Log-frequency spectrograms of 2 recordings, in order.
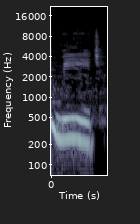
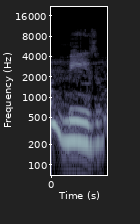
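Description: First: मेज ending in j, "mej"; common j mispronunciation. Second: मेज ending in z, "mez"; dotted z sound. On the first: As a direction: close मेज on j, no z. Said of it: "आप लोग क्या पढ़ लेते हैं". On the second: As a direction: draw out मेज to a buzzing z. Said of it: "उसे पढ़ते हैं जा". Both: Shown as a demonstration.

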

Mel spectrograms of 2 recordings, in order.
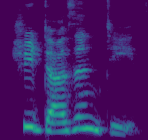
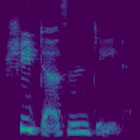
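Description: First: Said in the usual way. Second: Quiet echo. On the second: A narrator's reading. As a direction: murmur it again to himself.

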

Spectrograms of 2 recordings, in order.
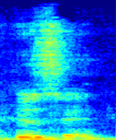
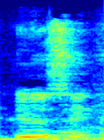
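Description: First: Said in the usual way. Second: Softer repeat. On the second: Shown as a demonstration. Repeating the question to the crowd, softer. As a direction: drop the volume on the second "You see?".

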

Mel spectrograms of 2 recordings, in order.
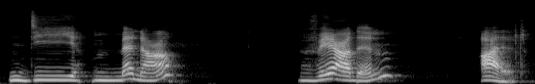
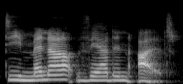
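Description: First: Die Männer werden alt, slowly, with long pauses between words. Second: Said in the usual way. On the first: Shown as a demonstration. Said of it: "Okay, so the men become old". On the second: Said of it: "smooth recap of the drill sentences".

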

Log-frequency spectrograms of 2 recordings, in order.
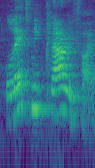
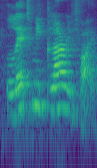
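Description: Both takes have the same delivery.

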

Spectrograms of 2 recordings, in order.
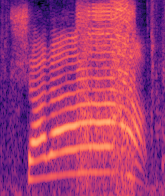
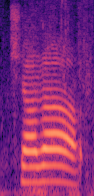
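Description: First: High, stretched shout; exasperated real shout; drawn-out yell. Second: Said in the usual way. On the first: Real, not acted. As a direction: yell it long to silence someone. Repeatedly yelling at someone to shut up.

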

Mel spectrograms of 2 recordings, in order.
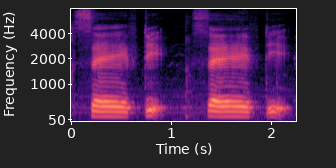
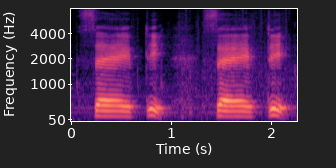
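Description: No difference in how they are said.

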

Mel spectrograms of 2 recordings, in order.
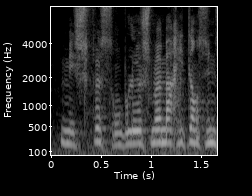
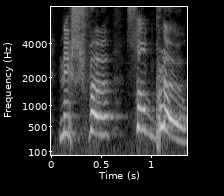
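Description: First: Much softer, resigned; deflated. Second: Louder and slower, exasperated. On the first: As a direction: let it drop in defeat. Repeats it deflated. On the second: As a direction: spell it out in frustration. Says it twice, differently. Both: Acted.

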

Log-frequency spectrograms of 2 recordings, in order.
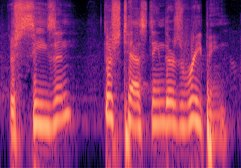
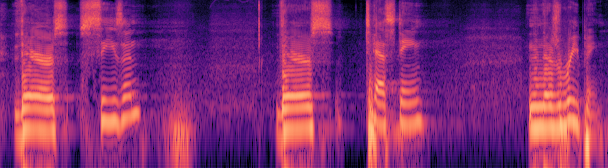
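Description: First: Said in the usual way. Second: Season, testing, reaping, each drawn out slowly; slow preaching. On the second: Acted. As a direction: lay out each word slowly like a pulpit point. Preaching a three-part point.

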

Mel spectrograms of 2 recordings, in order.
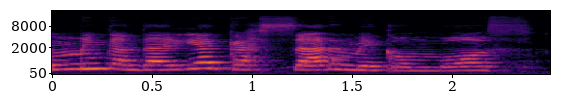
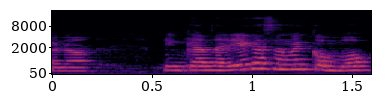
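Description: First: Drawn-out retold marriage wish; slow, emphatic confession to an idol; slow proposal. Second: Said in the usual way. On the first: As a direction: stretch out a lovestruck proposal slowly. Fan proposes to idol, then repeats.

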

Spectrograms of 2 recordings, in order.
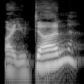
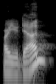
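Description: First: Loud, curt, a little sarcastic; snippy and impatient. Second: Calm and gentle. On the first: Husband cutting off his upset wife, annoyed and loud. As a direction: bark it like you're fed up. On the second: Husband gently checking in after his wife vents, calm. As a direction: ask it kindly and openly, no edge. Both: Shown as a demonstration. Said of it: "But not in a".

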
